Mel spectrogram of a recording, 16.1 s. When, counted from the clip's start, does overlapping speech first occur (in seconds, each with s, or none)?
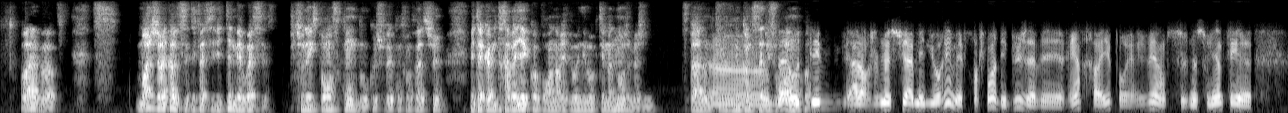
8.7 s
